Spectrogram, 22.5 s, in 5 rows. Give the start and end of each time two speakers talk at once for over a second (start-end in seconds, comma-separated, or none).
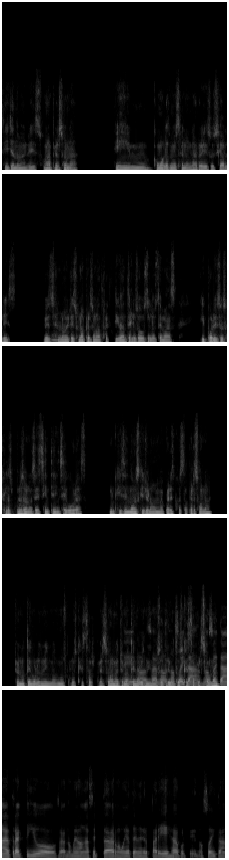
15.9-17.9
